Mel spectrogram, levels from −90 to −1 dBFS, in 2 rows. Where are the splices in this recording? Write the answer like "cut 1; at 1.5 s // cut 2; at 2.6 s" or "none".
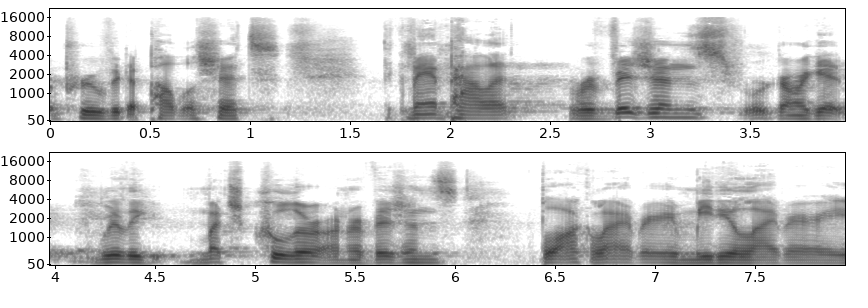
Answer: none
